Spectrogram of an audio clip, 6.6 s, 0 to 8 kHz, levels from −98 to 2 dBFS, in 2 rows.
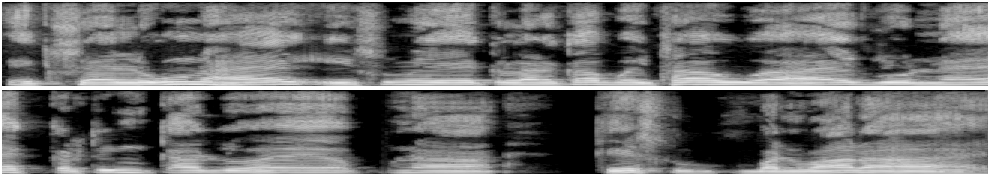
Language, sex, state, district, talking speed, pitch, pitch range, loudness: Hindi, male, Bihar, Sitamarhi, 180 wpm, 170 Hz, 160-180 Hz, -13 LUFS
